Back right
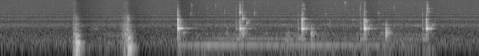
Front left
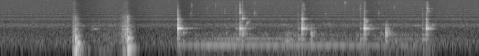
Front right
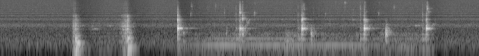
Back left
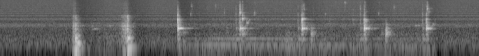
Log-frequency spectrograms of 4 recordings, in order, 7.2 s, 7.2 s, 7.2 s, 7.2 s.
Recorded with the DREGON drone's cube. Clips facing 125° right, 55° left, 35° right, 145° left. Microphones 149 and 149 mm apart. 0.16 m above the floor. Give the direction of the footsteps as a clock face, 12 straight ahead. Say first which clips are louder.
Front left 5 dB, back left 1 dB; 10 o'clock.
